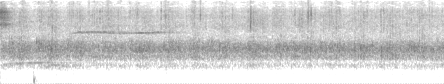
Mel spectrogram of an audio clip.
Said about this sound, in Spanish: porque qué no te pones de pie y le das fuerte ese aplauso a Jesús? Hazlo más fuerte, vamos.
